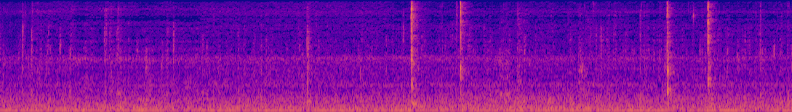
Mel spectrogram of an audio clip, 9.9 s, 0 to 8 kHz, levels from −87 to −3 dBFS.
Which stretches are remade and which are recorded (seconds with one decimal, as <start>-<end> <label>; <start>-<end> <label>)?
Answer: 0.0-0.9 recorded; 0.9-2.5 remade; 2.5-9.9 recorded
